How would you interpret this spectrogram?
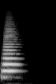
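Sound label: bass trombone D#; Miroslav Vitous; Solo Instruments VOL-1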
